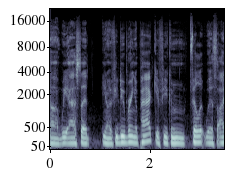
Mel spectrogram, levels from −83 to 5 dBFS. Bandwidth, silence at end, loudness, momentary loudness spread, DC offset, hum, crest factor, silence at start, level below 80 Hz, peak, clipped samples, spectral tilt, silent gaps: 17 kHz; 0 s; -19 LUFS; 5 LU; under 0.1%; none; 14 dB; 0 s; -50 dBFS; -4 dBFS; under 0.1%; -5.5 dB/octave; none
